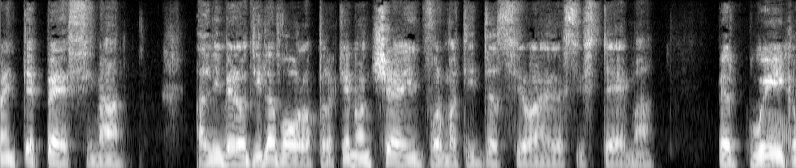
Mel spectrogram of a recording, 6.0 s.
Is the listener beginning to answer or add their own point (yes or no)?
no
